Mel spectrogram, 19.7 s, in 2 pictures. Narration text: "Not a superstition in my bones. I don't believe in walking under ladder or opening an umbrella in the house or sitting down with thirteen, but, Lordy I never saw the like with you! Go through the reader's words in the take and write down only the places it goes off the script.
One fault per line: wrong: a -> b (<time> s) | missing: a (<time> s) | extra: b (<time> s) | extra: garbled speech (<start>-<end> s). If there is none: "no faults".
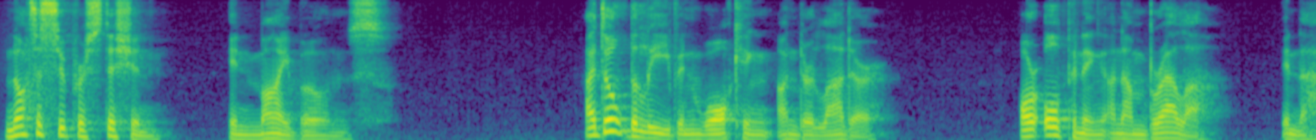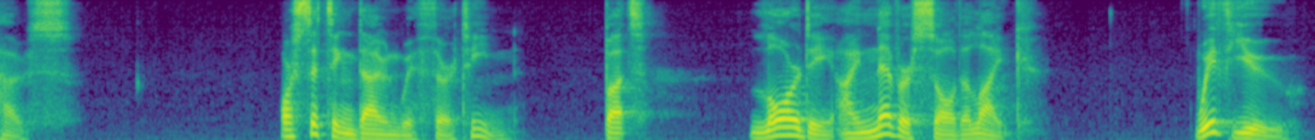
no faults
